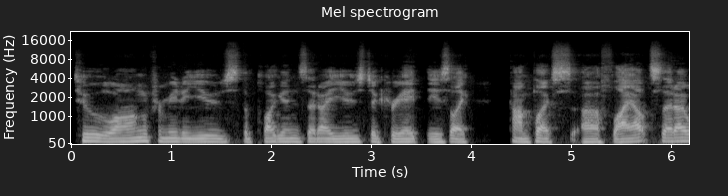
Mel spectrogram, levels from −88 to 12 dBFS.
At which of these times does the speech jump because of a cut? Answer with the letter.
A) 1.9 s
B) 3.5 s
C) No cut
C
